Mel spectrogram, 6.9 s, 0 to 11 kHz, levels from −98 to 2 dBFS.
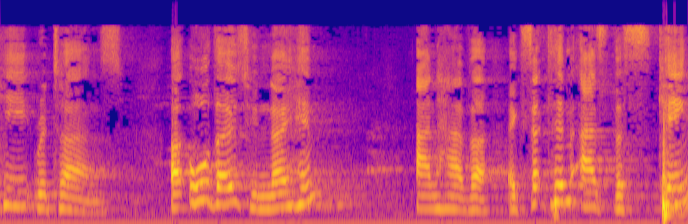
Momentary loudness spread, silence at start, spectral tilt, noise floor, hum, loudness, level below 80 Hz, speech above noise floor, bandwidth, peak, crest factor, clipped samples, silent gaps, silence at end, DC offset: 10 LU; 0 s; -4 dB/octave; -40 dBFS; none; -16 LUFS; -38 dBFS; 25 dB; 8.2 kHz; 0 dBFS; 16 dB; under 0.1%; none; 0 s; 0.7%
